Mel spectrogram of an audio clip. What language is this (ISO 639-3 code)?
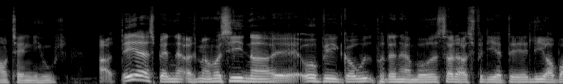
dan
